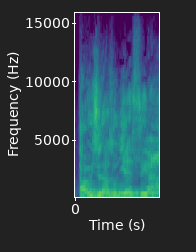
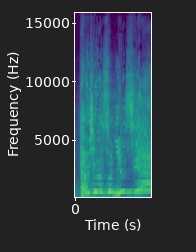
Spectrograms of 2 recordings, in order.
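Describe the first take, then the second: First: Restrained high-pitched cry for help; acted yell, not at full force; blind beggar's cry. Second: Very high, straining acted scream; piercingly high yell, fully acted; realistic beggar's shout. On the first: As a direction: imitate a beggar calling out, holding back for a sore throat. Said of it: "뭐라고 지릅니까?". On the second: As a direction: scream out for help like a desperate blind beggar. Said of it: "좀 더 리얼하게 좀 하고 싶은데".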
